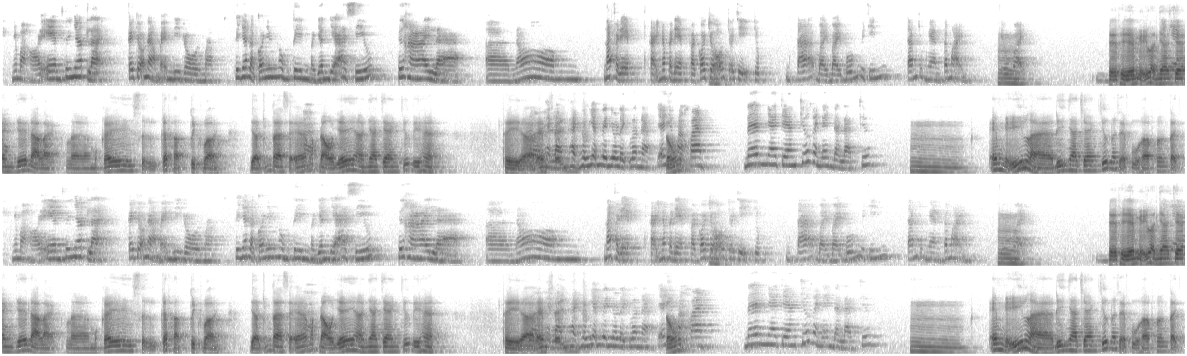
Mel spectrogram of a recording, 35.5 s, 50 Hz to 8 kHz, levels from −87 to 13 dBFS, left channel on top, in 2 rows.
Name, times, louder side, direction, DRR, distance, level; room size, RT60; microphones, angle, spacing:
voice 1, 0.1-1.5 1.9-3.2 3.5-5.6 5.9-6.9 7.3-8.7 9.0-9.4 9.7-11.4 11.8-13.3 13.6-14.5 15.0-15.3 16.4-16.6 17.4-17.9 22.3-22.5 25.6-28.3 28.9-30.8, left 4 dB, 75° left, 10 dB, 0.8 m, -34 dB
voice 2, 14.9-15.3 16.6-21.0 21.5-24.2 25.3-26.3 27.7-28.0 31.4-32.2 32.6-35.4, equal, ahead, 10 dB, 0.3 m, -26 dB
7.6 x 4.6 x 6.9 m, 0.65 s
head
